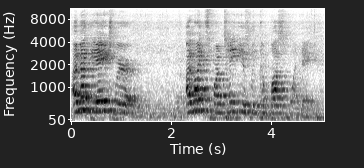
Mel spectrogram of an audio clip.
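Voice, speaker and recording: A woman speaks very slowly at a high pitch, her loudness swinging widely. Noticeable background noise and audible room echo surround her voice. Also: ordinary pitch variation. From New Mexico. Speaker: comedian. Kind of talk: stand-up.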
